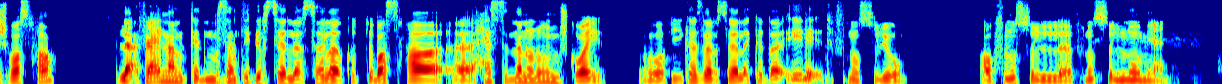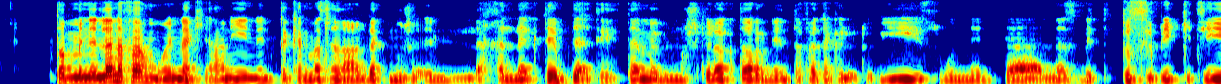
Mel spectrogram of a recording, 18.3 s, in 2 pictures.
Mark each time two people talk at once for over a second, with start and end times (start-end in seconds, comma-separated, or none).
none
